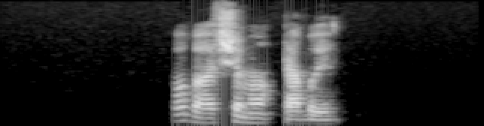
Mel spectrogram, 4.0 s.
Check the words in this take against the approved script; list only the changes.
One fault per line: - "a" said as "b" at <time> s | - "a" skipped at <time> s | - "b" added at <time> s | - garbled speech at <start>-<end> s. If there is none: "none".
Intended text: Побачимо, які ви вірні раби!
- "які ви вірні" skipped at 2.3 s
